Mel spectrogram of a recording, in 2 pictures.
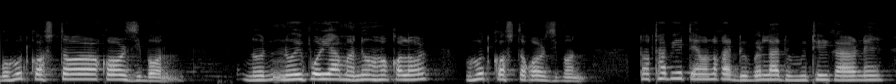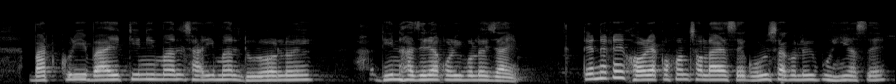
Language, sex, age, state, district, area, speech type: Assamese, female, 60+, Assam, Udalguri, rural, spontaneous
